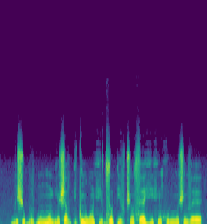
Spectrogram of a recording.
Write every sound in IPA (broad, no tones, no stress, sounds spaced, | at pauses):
b i ʃ u b ʊ v b ũ ŋ ũ bʲ õ ʃ a v pʲ ʊ t ĩ w õ fʲ u d͡z ʊ pʲ ɛ v t͡ʃ õ s ɛ vʲ e fʲ õ xʷ ɪ ŋ ũ ʃ ĩ v ɛ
